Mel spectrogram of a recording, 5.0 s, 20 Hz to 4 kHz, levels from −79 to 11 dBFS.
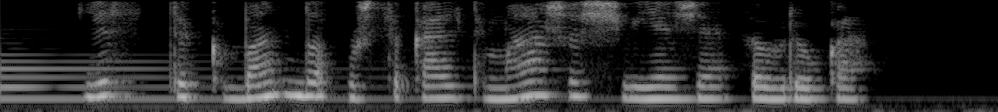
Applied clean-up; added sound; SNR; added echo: none; Bowed string instrument; 17 dB; none.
